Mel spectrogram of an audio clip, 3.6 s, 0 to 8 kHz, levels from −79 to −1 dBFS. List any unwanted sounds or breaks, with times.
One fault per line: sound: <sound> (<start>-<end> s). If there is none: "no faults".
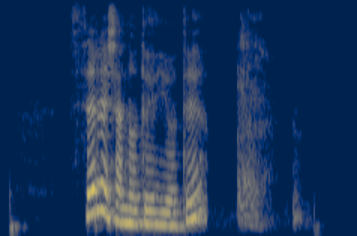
sound: throat clearing (2.4-2.8 s)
